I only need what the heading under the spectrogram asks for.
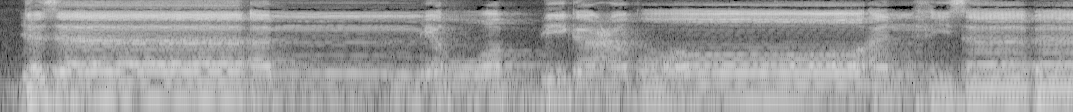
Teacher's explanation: Pada hamzah bertemu dengan mim agak ditahan sedikit karena ada tanwin masuk ke dalam huruf mim. Dia dikategorikan sebagai hukum idgham bi gunnah.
